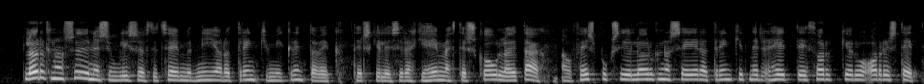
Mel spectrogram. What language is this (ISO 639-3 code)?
isl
